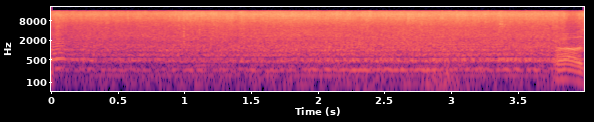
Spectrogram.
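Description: Honeybees buzzing as they fly in and out of a pollen feeder close to the microphone, a steady drone of many bees at once.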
